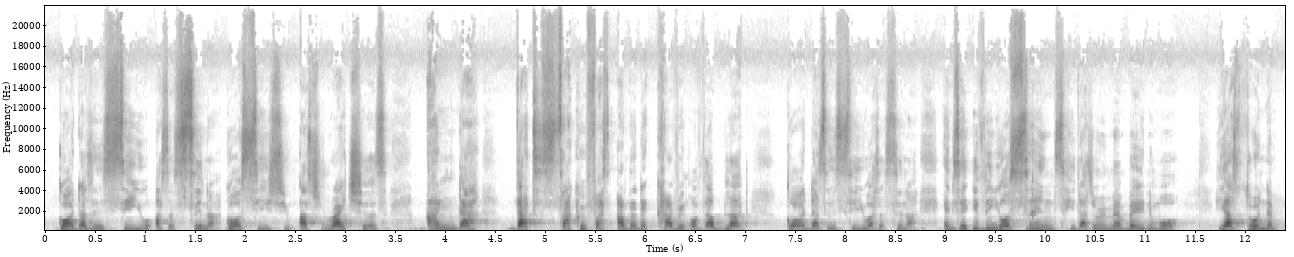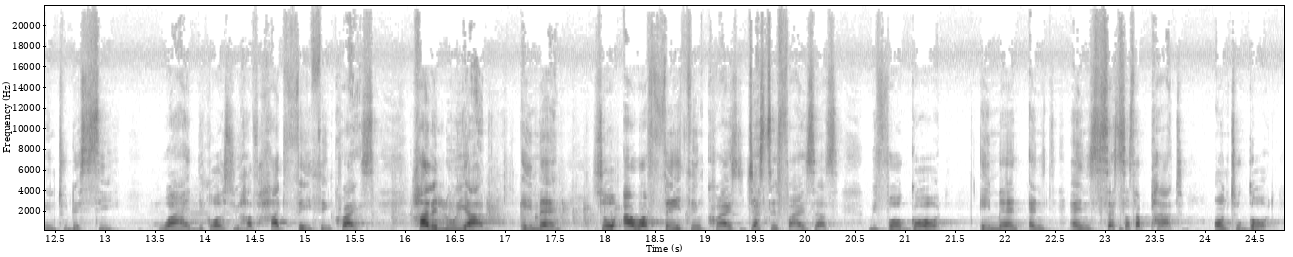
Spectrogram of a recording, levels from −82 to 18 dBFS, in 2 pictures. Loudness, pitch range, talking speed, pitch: -30 LUFS, 190-245 Hz, 175 wpm, 215 Hz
